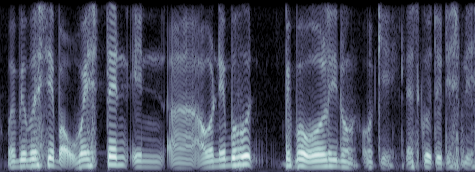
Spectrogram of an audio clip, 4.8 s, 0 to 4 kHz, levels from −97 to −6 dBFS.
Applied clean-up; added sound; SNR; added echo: none; none; none; none.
